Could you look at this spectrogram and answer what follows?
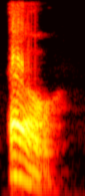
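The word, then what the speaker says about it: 二: Number 2, we don't have an equivalent sound for in English. It's pronounced R, R, R. So some people think it's a little bit like how a pirate might sound.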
